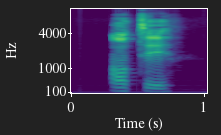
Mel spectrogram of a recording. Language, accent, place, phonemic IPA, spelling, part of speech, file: French, France, Lyon, /ɑ̃.te/, hanter, verb, LL-Q150 (fra)-hanter.wav
- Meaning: 1. to haunt 2. to frequent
